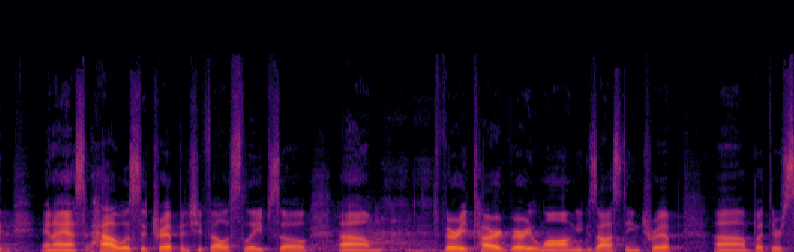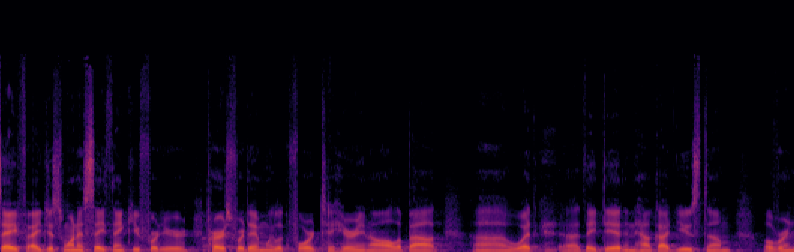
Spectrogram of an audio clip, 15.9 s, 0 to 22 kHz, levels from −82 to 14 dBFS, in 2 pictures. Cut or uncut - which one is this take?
cut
